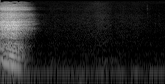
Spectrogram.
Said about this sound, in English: Sneezes. This is not coming out.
